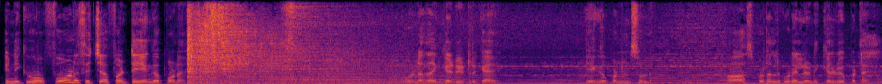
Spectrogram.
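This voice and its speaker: A man's voice: on the high side, lively intonation, brisk, pauses often, warm tone, faint music behind, lightly acted. An actor dubbing a playful young man teasing and questioning his fiancée. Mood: probing. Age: young adult. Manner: teasing, affectionate. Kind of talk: Tamil film dubbing.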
